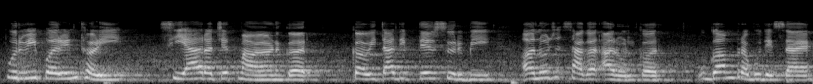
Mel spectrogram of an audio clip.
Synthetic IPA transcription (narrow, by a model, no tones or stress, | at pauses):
puɾʋiːpəɾiːɳt̪ʰəɭiː | sijaɾət͡ɕet̪maɭəɳkəɾ | kəʋit̪ad̪ip̚t̪elsuɾbʱiːənud͡zsaɡəɾʔaɾolkəɾ | uɡəmpɾəbʱud̪esaj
